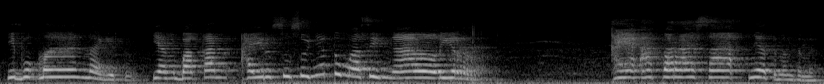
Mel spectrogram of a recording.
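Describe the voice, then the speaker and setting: A woman preacher telling a religious story with emotion, dropping soft and low when she quotes the figures in it. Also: measured pace. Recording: echoey room with faint ambience.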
